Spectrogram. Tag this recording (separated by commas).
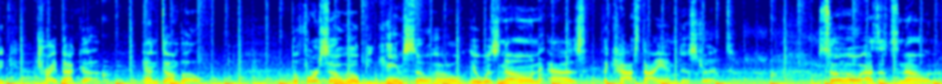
Speech, Music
